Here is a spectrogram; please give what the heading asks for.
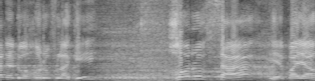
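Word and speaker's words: ث: Huruf tsa ya, Pak, ya. Huruf tsa itu makhrajnya adalah ujung lidah dengan ujung gigi seri atas.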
